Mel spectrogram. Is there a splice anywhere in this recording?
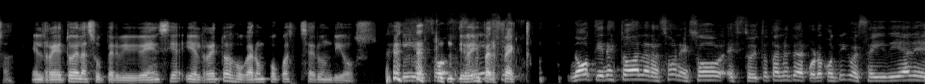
no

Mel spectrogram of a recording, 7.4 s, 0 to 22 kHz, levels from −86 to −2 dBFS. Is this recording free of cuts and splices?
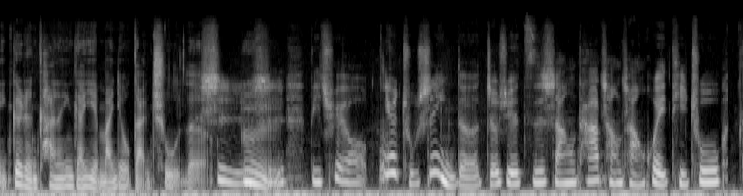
yes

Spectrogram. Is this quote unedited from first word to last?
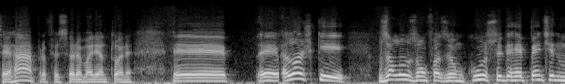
no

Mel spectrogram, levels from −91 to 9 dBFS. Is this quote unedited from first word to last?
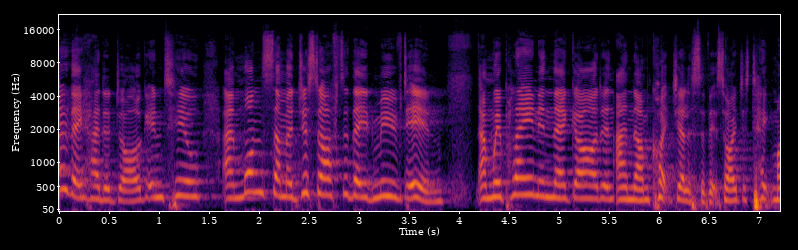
no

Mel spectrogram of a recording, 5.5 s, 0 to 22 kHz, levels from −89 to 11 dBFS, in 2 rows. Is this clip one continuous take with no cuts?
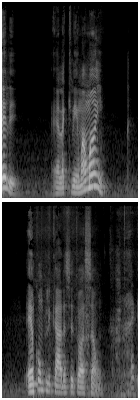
no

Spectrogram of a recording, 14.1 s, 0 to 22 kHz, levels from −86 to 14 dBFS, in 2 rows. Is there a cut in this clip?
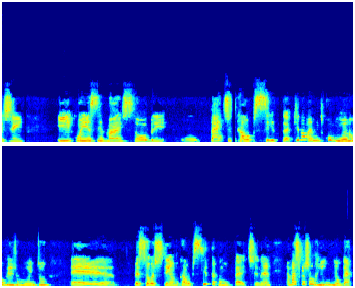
no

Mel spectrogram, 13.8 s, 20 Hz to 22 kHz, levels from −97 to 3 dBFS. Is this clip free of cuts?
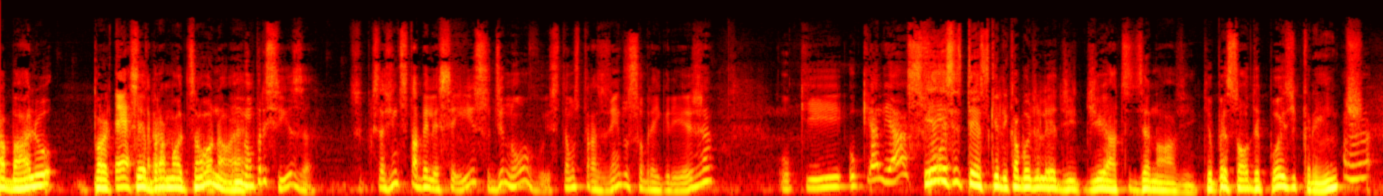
yes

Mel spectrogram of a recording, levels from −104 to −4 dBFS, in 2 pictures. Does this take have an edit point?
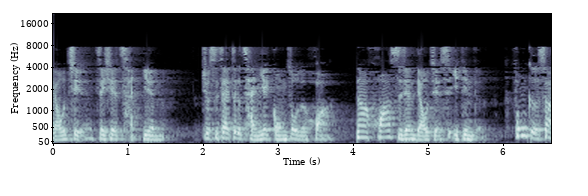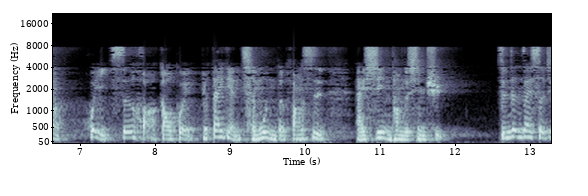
yes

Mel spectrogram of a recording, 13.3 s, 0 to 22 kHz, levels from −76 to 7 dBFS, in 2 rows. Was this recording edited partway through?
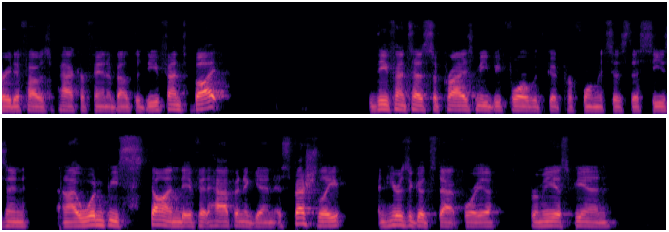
no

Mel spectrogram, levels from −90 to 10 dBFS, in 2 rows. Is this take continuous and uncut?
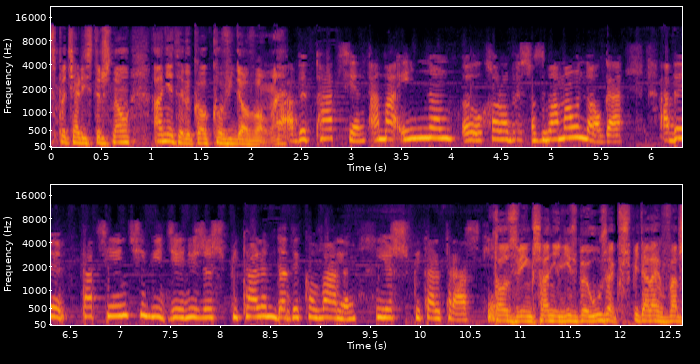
no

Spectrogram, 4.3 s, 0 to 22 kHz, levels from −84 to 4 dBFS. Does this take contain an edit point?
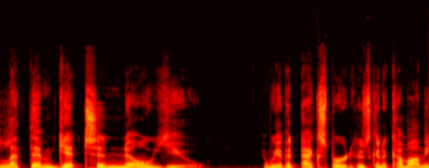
no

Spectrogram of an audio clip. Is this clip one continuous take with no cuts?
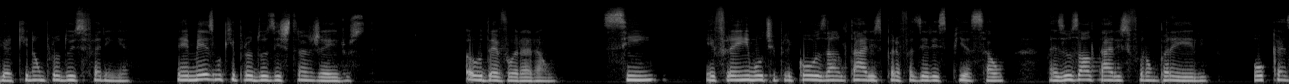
yes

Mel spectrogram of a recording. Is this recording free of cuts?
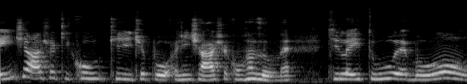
yes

